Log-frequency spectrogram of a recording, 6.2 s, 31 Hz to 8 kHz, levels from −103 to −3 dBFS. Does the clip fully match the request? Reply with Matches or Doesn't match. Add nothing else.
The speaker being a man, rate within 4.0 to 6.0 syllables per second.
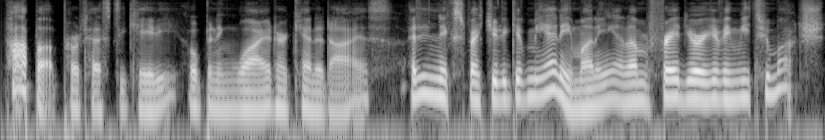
Doesn't match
